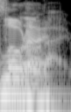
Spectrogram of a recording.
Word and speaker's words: Lodi: Eric from I never know how to say this because I've heard it pronounced Lodi and Lodi. It's Lodi, right? – Yeah. Yep.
